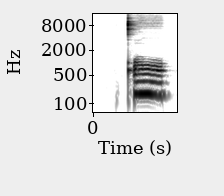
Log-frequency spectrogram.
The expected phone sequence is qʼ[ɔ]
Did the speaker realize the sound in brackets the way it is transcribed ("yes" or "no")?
yes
